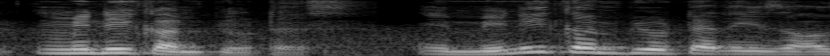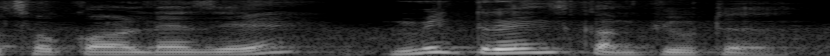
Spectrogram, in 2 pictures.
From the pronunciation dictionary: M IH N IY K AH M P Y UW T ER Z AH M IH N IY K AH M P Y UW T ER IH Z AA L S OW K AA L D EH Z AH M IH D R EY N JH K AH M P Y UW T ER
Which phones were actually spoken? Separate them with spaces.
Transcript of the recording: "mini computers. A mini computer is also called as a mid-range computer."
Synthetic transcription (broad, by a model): M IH N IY K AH M P Y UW T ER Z AH M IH N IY K AH M P Y UW T ER IH Z AA L S OW K AA L D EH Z AH M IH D R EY N Z K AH M P Y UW T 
